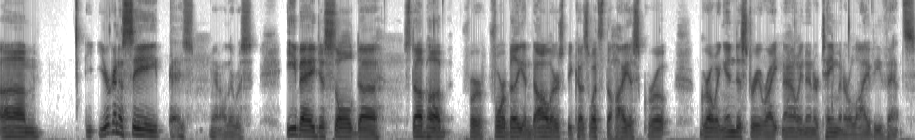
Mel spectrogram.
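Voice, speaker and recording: A man talks fairly slowly at a fairly low pitch, with ordinary pitch variation. His loudness swings widely, and he has a plain, everyday voice. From Arizona (Scottsdale). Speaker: collector car auction company executive. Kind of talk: interview.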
